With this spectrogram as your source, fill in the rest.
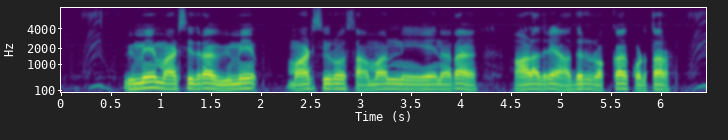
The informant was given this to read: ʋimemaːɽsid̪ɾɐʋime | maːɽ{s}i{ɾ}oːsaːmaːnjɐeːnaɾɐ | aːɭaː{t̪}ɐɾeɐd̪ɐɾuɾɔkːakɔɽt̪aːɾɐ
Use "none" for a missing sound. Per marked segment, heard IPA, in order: s, ɾ, d̪

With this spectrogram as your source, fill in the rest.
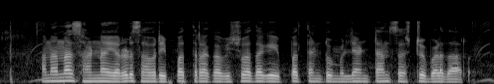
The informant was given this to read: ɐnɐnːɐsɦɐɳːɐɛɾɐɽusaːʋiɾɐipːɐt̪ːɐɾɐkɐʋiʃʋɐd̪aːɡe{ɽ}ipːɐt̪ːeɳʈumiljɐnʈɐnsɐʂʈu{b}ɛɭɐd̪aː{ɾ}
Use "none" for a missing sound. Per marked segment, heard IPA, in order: none, b, ɾ

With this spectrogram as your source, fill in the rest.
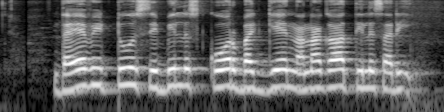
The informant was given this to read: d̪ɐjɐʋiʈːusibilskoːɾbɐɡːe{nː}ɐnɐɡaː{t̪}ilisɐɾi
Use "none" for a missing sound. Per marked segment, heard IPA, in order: n, t̪

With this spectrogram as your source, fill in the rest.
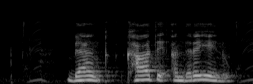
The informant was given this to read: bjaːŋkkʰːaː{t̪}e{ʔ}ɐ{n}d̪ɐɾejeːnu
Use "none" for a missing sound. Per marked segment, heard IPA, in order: t̪, ʔ, n

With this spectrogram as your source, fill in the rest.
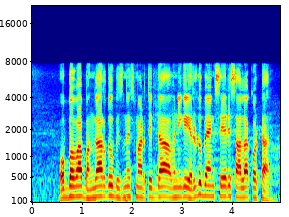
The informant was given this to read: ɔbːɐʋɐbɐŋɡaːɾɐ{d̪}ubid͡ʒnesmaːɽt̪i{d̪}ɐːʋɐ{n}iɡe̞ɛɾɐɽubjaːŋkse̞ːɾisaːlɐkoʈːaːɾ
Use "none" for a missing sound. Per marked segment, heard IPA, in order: d̪, d̪ː, n

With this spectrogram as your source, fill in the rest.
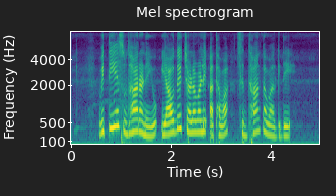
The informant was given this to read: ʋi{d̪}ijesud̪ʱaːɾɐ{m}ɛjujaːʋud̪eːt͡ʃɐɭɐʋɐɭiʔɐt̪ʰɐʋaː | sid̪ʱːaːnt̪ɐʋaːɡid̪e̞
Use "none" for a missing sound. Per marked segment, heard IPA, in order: t̪, ɳ

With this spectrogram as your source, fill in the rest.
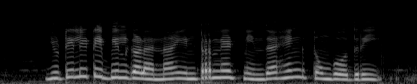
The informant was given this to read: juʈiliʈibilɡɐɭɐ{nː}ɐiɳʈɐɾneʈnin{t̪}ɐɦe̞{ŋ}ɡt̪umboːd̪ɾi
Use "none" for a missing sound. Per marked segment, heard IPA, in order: nː, d̪, ŋ

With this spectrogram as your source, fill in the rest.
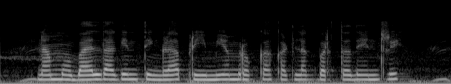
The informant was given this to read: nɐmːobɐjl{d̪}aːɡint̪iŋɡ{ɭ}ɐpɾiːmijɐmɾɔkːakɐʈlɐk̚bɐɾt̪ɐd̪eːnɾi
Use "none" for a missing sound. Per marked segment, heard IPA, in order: d̪, ɭ

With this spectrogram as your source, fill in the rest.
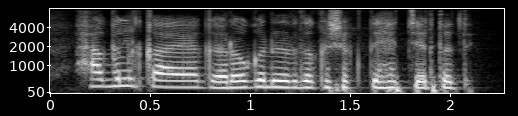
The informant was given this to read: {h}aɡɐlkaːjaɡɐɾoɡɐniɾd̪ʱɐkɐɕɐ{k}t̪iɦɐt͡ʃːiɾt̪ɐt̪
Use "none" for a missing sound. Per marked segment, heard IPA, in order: h, k

